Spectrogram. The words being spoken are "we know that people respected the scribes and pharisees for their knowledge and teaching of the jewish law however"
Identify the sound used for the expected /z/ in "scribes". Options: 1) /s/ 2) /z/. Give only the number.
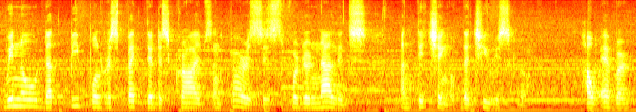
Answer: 1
